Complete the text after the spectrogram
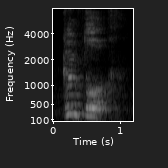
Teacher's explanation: Cantor, sílaba tônica, tor, última sílaba. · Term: oxítona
